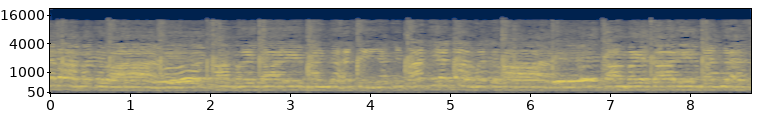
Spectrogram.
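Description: Group of voices chanting a devotional song together, with sharp percussive strikes keeping a steady beat about twice a second.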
